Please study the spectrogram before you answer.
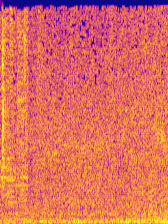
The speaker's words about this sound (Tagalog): labas ng hangin! Parang may bagyo! Ito mo yung alon? Ang laki at ang taas!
